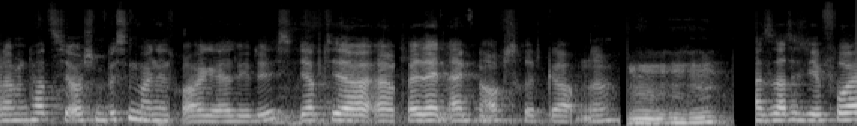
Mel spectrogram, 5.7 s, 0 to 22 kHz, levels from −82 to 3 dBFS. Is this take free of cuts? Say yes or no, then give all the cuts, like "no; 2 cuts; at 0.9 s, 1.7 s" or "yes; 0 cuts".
no; 3 cuts; at 1.1 s, 2.6 s, 3.2 s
